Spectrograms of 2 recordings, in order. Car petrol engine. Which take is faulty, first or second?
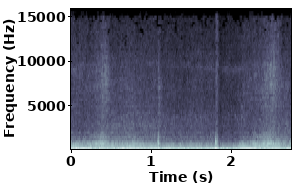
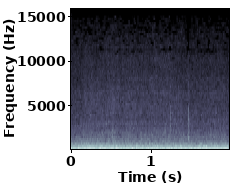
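first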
